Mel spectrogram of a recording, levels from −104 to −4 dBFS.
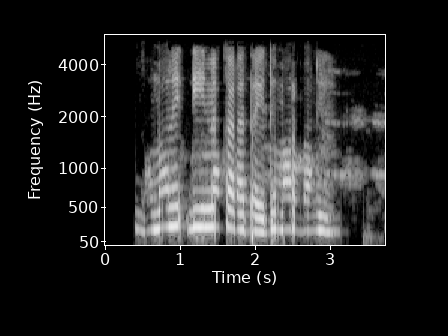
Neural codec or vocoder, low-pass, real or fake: none; 5.4 kHz; real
